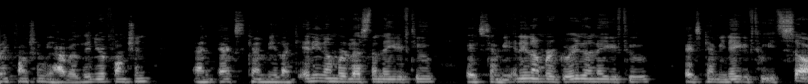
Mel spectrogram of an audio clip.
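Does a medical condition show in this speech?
No.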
